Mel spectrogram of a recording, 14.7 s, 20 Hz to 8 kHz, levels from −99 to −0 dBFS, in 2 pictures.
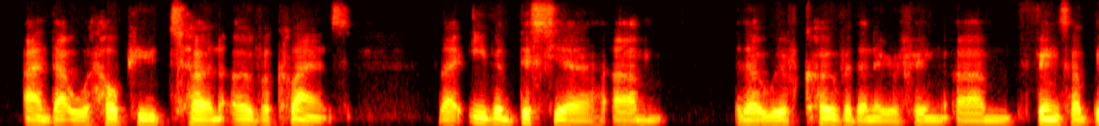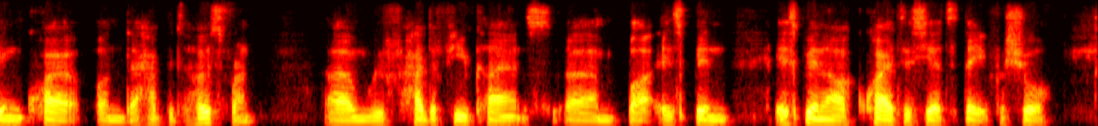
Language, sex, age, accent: English, male, 20-39, British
